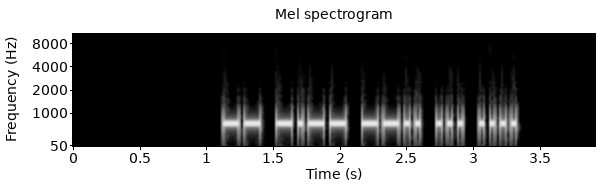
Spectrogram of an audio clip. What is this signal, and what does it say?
Morse code, heard as a keyed tone, about 30 wpm, 700 Hz. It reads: MYZSH
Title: Code Groups - 5 Letter:Numbers - 30wpm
